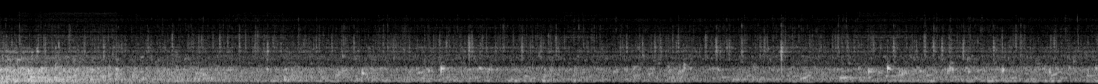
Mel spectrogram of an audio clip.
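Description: Underwater ambience picked up by a diving camera: a loud low rumble fades away over the first couple of seconds, leaving a steady watery hiss dotted with faint clicks and a few brief squeaky tones.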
